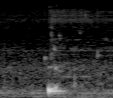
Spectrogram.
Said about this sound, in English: So let me take a sip here.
